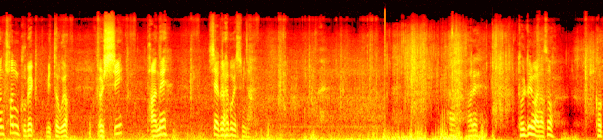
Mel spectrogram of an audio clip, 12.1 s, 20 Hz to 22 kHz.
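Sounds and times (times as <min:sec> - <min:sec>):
footsteps crunching on gravel: 0:00.0 - 0:12.0
wind rumbling on microphone: 0:00.0 - 0:12.0
man speaking: 0:04.2 - 0:05.2, 0:09.0 - 0:09.7, 0:10.4 - 0:11.2.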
